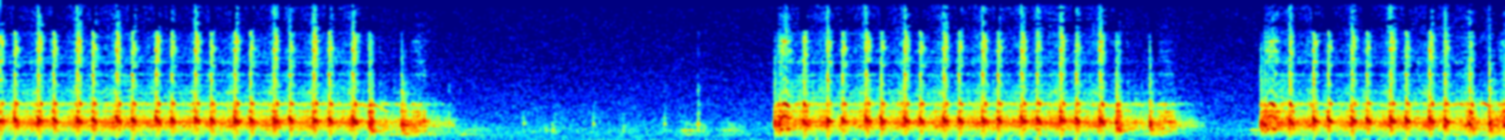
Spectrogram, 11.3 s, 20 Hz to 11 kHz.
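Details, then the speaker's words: 2006 Triumph Scrambler, out of storage since 2017, after reinstalling the carburetors. Quick, even cranking in bursts of about three seconds with no catch. The carbs have fuel, but it won't fire even with ether sprayed in; crank, no start. "the carbs have fuel in them um it's just not firing sprayed some ether into it still no fire"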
